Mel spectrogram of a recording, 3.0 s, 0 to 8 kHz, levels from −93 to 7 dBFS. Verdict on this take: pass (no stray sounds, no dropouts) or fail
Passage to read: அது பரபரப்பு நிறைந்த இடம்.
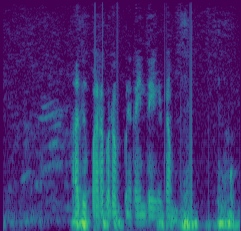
pass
